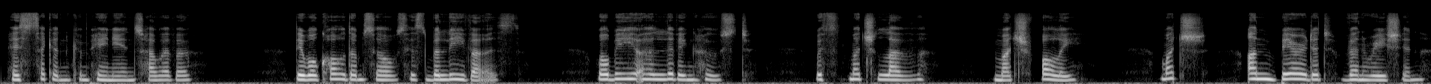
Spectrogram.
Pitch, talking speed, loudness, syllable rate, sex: 220 Hz, 90 wpm, -19 LUFS, 3.9 syllables/s, female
